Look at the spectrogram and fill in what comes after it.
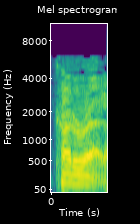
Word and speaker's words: Carteret: Glenn in Carteret, New Jersey, Carteret. – Am I pronouncing? Carteret, okay. Glenn, you're on the air.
